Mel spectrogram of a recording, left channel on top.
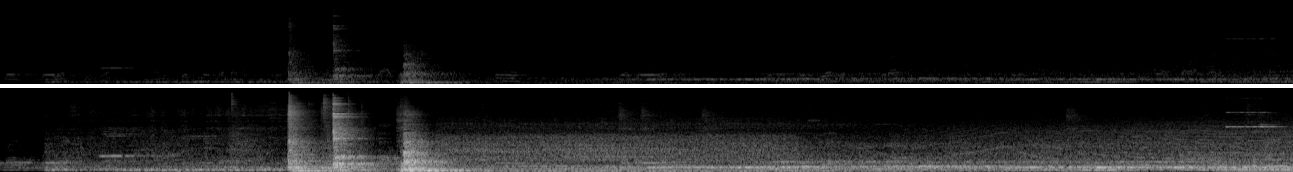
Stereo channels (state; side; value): quieter; left; 27.8 dB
